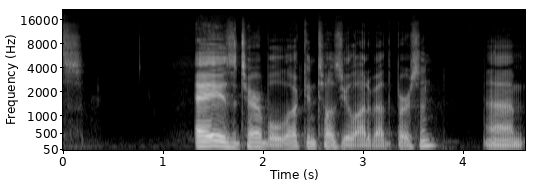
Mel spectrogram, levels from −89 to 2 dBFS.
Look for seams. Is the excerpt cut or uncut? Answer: uncut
